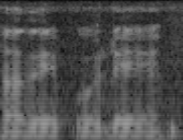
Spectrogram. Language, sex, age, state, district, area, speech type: Malayalam, male, 30-45, Kerala, Palakkad, urban, spontaneous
